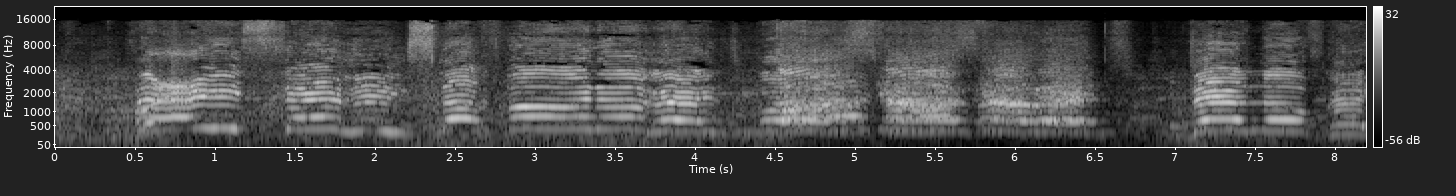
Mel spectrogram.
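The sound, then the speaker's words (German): A group of football fans from the Berlin fan club Block B chants a tribute song to Oscar Wendt in loud, rhythmic sung phrases, separated by brief pauses, with a raw, echoing crowd quality. “hier ist nämlich nochmal die kleine Ode für Oscar Wendt, die äh, ein Fanclub aus Berlin, nämlich Block B aus Berlin mal getextet haben.”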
